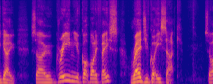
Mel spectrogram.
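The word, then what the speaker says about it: Boniface: that way so apparently his name is pronounced as it's written so Bonny face Bonny face very nice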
